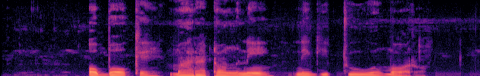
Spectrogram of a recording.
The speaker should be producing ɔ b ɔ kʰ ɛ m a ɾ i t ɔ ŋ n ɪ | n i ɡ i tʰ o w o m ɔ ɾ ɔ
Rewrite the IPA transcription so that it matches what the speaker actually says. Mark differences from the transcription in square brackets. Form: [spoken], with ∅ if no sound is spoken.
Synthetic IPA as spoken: ɔ b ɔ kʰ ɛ m a ɾ [a] t ɔ ŋ n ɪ | n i ɡ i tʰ [u] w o m ɔ ɾ ɔ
